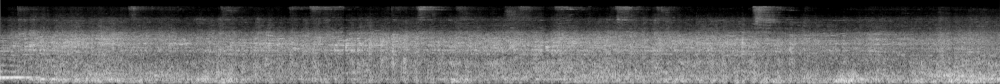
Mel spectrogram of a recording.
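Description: Electric suburban multiple-unit train passing close by, its wheels on the rails making a steady, dense rumble and clatter. A train horn note cuts off just as it begins.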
